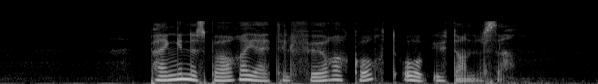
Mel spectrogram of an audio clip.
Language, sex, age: Norwegian, female, 50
